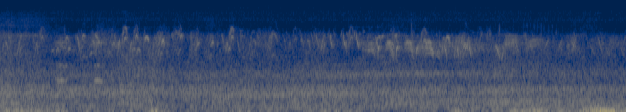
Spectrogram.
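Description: Small birds singing in quick chirps and twitters over a steady outdoor background, with wind rumbling on the microphone near the end.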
